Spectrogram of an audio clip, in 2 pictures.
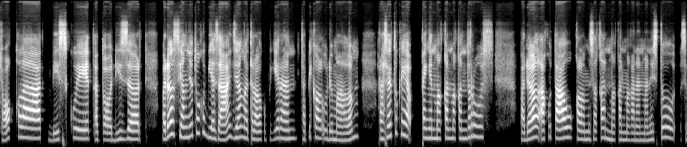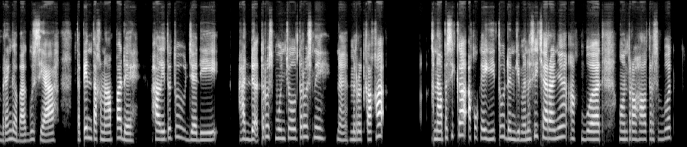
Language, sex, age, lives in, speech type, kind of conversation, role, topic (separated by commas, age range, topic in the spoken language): Indonesian, female, 20-24, Indonesia, conversation, advice, user, Apa yang membuat kamu sangat ingin ngemil makanan manis setiap malam?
